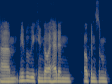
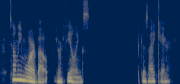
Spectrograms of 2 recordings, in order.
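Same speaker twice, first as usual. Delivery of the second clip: gentle, soothing, calming counsellor tone. A therapist showing how he'd talk to listeners over the internet, soothing therapist voice. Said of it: "I will talk to you very soothingly".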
